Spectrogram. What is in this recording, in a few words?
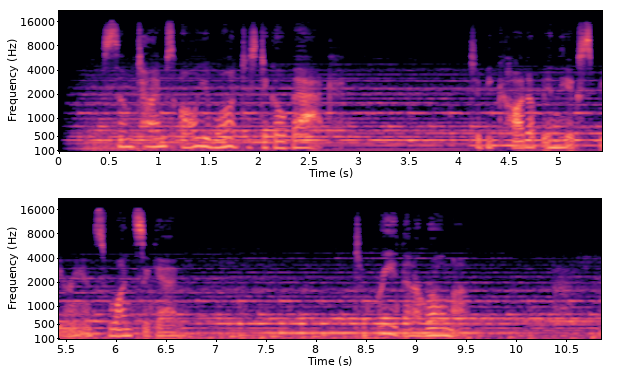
female american english comercial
